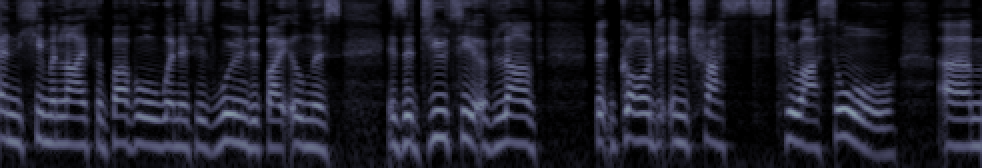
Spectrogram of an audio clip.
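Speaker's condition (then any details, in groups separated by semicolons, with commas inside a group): No condition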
